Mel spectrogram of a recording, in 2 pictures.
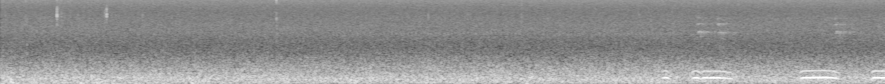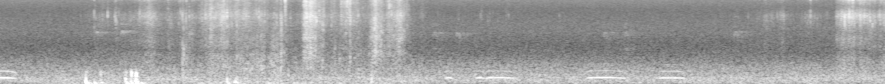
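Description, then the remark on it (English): A great horned owl hoots in repeated low, soft series of notes over steady outdoor background noise, with footsteps crunching and rustling in the middle. “Great horned owl.”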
